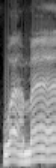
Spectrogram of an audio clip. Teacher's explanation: ওয়াও জবর ওয়া, মিম আলিফ জবর মা, 3 আলিফ টান মধ্যে মুনফাসিল মদর হরফের উপরে চিকন চিহ্ন বামে হামজা মধ্যে মুনফাসিল 3 আলিফ টানিয়া পড়িতে হয়। তোমরা এই মিম হরফকে 3 আলিফ টানি পড়ব।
